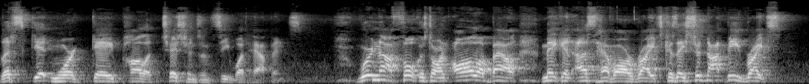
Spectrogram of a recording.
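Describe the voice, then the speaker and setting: Over noticeable background noise, a man with an American accent speaks at a moderate pace, his fairly high pitch showing ordinary variation. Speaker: vlogger. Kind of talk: rant. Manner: loud; animated.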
